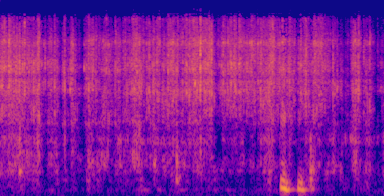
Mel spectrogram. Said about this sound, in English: I like how it went to mine just because I was rolling up my cheese bag. I know, it's like it's crackle crackle.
